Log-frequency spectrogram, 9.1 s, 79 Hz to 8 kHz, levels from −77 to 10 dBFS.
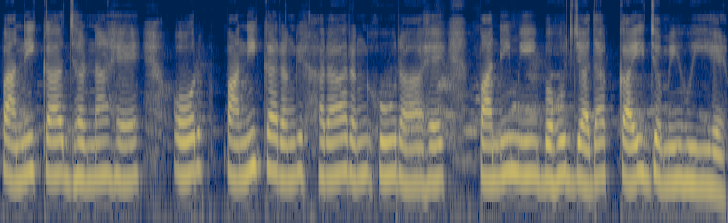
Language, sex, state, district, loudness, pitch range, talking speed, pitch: Hindi, female, Rajasthan, Jaipur, -16 LUFS, 200-220 Hz, 140 wpm, 210 Hz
